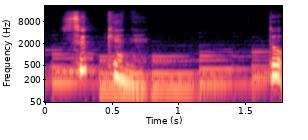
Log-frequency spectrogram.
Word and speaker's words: 好きやねん: 好きな彼女に関西の男性が言う好きやねんという言葉、これはすっきゃねんと発音します。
